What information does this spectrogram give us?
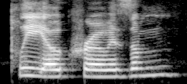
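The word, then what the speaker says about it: pleochroism: Pleocroism?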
